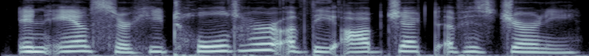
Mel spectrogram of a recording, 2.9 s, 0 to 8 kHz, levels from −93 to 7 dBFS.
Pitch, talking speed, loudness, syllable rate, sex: 240 Hz, 225 wpm, -17 LUFS, 5.1 syllables/s, female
